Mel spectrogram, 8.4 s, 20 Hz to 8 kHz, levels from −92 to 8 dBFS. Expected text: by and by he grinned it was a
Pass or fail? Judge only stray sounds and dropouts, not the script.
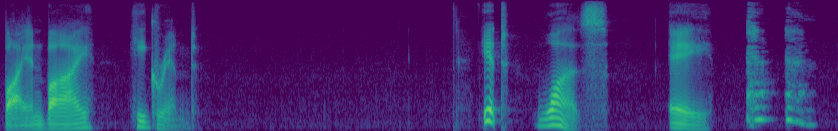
fail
